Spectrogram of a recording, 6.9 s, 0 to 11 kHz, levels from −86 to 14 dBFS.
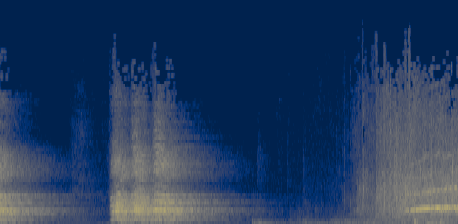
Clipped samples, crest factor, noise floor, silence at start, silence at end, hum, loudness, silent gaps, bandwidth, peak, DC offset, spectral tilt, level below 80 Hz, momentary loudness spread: under 0.1%; 20 dB; -58 dBFS; 0 s; 0 s; none; -23 LUFS; none; 9.8 kHz; -6 dBFS; under 0.1%; -3.5 dB/octave; -54 dBFS; 22 LU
